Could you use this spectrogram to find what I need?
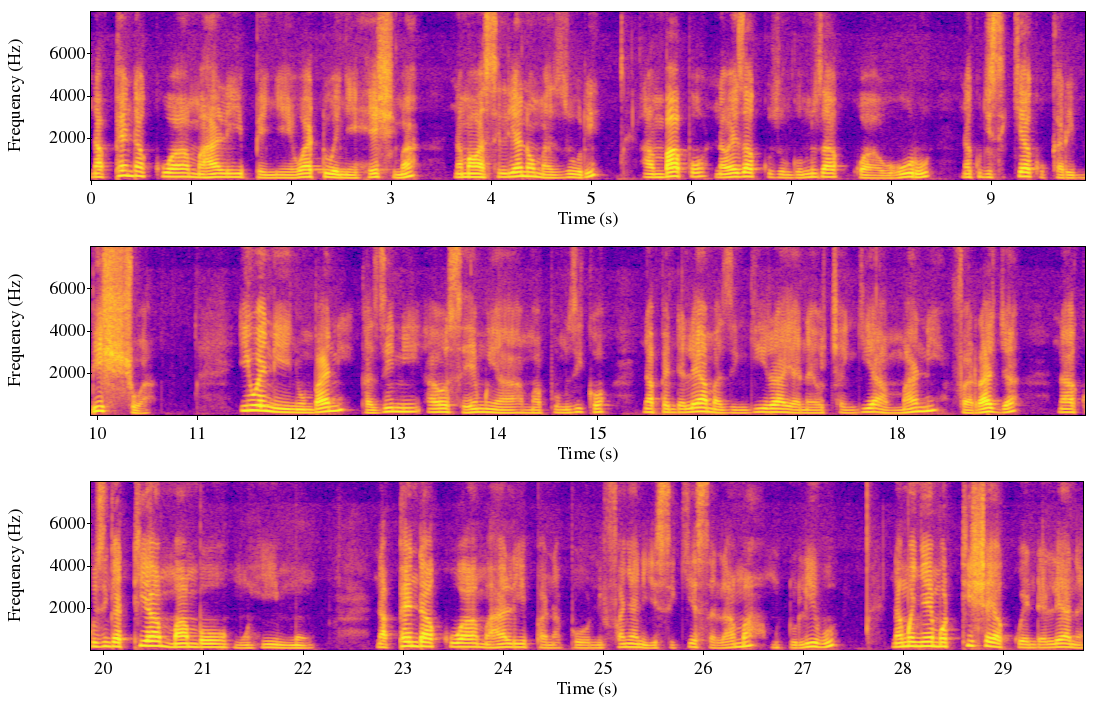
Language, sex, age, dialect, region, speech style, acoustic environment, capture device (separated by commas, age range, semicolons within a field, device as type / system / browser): Swahili, male, 35-44, Kenya - Mombasa, Kenya, relaxed, silence, mobile / Linux / Chrome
